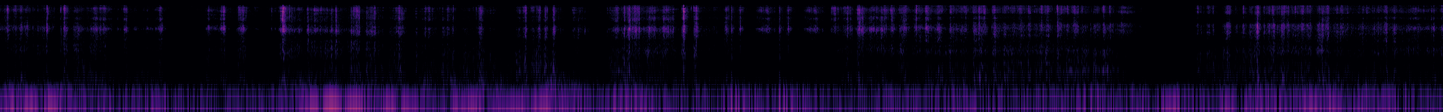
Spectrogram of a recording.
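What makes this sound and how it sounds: A thin wooden stick pokes and stirs through a bed of dry pearl barley grains, producing a dense, continuous rustle of small crinkling, pattering grain clicks. A steady low hum runs underneath throughout the quiet clip.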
